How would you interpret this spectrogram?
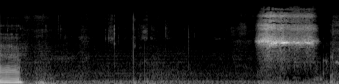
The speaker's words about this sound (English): It's a whistle? Yeah, it's a whistle. You blow through that end, and there's the whole, you know.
